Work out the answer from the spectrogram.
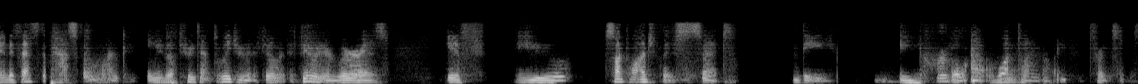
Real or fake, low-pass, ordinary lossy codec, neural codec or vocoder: fake; 7.2 kHz; AAC, 48 kbps; codec, 44.1 kHz, 0.9 kbps, DAC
